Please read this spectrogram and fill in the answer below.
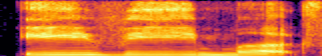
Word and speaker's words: EVMS: on some things too EVMS I asked Chris how to pronounce it evm so that's how you pronounce it okay thank you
